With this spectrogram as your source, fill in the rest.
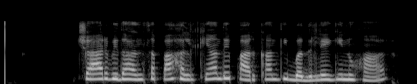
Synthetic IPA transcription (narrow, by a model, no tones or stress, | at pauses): t͡ʃɛːɾʋɪd̪ʱaːnsəbaːɦəlkɪjãːd̪eːpaːɾkãːd̪iːbəd̪leːɡiːnʊɦaːɾ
